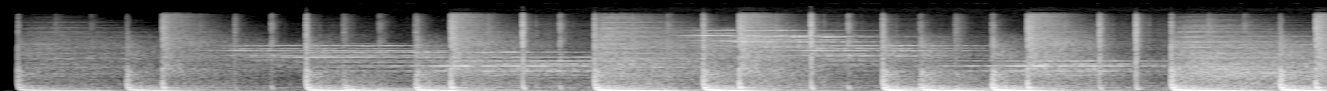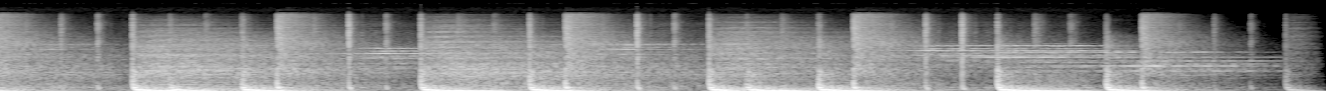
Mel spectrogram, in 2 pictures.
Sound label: Digi Beat, drums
